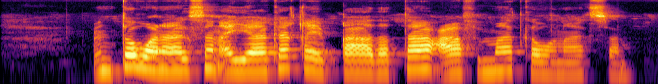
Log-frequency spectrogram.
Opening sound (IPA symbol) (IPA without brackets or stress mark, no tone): ʕ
